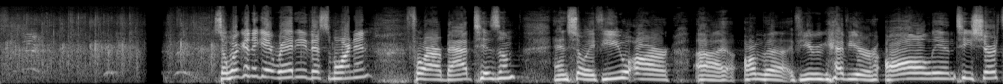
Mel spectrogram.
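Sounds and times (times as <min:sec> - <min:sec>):
audience clapping: 0:00.0 - 0:02.6
speech: 0:02.2 - 0:10.0.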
